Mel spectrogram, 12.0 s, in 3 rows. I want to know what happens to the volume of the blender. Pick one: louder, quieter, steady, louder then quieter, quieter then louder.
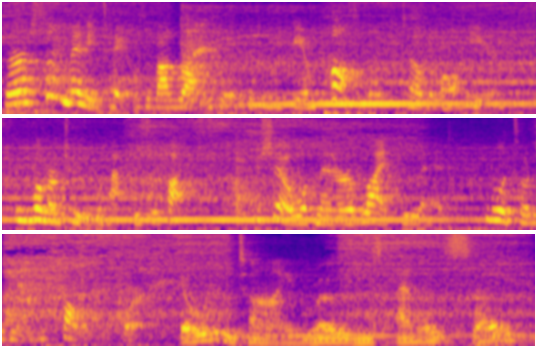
quieter.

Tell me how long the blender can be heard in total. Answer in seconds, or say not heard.
12 s.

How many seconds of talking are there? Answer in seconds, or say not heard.
12 s.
